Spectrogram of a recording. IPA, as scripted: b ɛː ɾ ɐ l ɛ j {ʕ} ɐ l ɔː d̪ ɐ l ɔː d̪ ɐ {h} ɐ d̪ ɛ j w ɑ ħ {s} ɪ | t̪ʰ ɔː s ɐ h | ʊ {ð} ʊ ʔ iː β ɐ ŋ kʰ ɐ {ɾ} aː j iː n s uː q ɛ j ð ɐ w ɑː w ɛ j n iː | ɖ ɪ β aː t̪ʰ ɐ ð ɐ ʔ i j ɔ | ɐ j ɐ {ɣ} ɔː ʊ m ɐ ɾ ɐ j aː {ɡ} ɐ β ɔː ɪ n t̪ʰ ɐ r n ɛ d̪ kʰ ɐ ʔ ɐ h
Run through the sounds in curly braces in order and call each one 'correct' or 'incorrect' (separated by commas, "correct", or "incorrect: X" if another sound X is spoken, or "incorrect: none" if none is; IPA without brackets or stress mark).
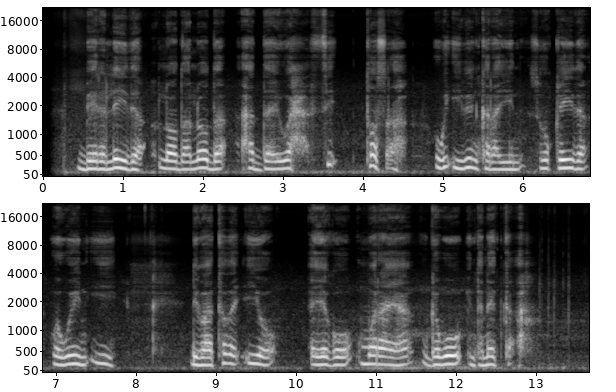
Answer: incorrect: ð, correct, correct, incorrect: ɣ, correct, correct, correct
